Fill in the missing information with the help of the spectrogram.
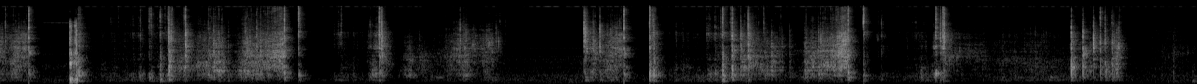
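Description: Irregular clicks and taps of small hard objects being handled and pressed on a desktop, coming in short clusters with brief pauses between them.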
